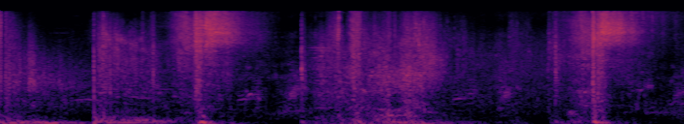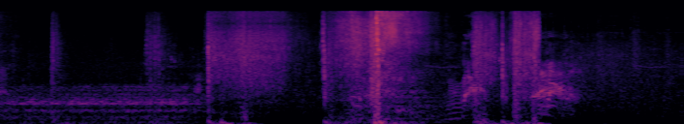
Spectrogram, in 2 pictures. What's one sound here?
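Magic spells whoosh and burst in short blasts.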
